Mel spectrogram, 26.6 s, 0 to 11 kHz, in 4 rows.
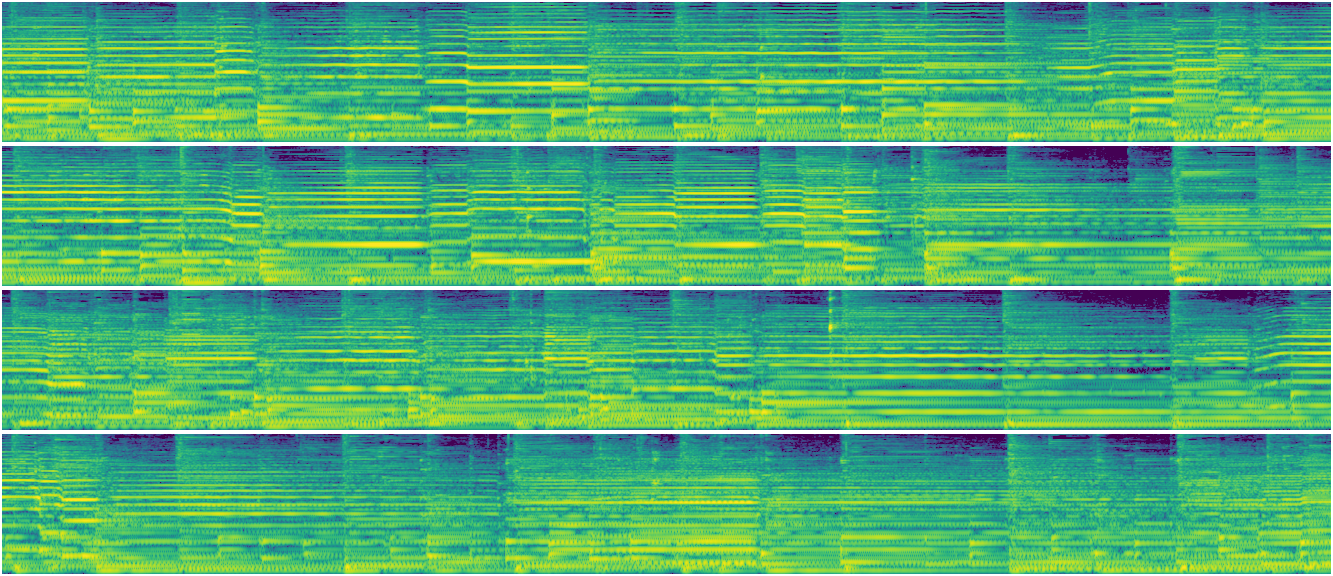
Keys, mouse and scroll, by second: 0.6 click, 2.1 click, 6.5-8.0 typing, 7.5 click, 12.0 click, 13.2 l, 14.0 click, 20.4 click, 22.1 click, 26.1 click.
